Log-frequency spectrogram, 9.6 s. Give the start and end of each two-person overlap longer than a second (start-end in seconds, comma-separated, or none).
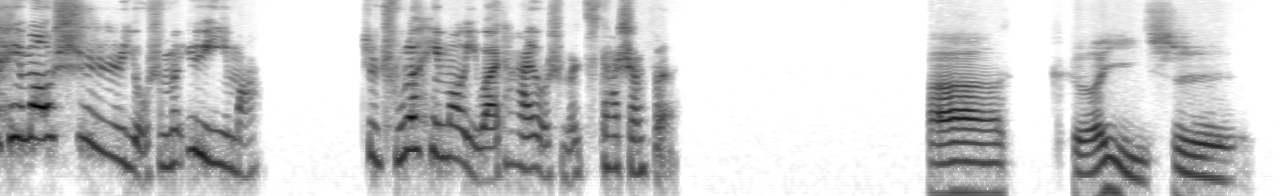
none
